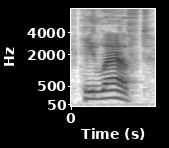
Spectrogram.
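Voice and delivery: panicked cry for help, building to the last words; frantic. A narrator's reading. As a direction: plead urgently as if lives depend on it. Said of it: "Elizabeth was frantic".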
